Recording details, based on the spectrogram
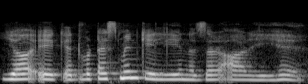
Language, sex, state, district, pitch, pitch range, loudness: Hindi, female, Arunachal Pradesh, Papum Pare, 230 Hz, 220-240 Hz, -17 LUFS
